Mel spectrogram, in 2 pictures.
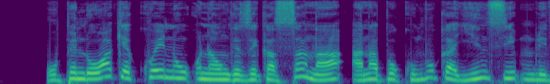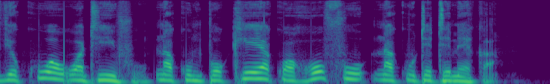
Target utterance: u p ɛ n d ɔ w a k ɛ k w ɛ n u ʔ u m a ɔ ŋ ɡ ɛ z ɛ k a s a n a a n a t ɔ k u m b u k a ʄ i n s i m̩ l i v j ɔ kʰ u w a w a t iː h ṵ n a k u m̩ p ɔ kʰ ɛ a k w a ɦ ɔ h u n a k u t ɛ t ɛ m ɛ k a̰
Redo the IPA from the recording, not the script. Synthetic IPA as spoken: u p ɛ n d ɔ w a k ɛ k w ɛ n u ʔ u n a ɔ ŋ ɡ ɛ z ɛ k a s a n a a n a p ɔ k u m b u k a ʄ i n s i m̩ l i v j ɔ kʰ u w a w a t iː f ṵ n a k u m̩ p ɔ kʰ ɛ a k w a ɦ ɔ f u n a k u t ɛ t ɛ m ɛ k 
